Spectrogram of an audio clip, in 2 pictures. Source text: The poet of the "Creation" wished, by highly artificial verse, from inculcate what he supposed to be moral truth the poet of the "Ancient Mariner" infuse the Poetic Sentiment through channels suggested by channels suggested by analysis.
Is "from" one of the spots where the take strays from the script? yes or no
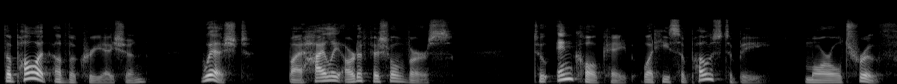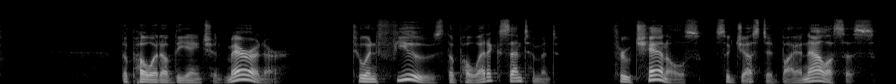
yes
